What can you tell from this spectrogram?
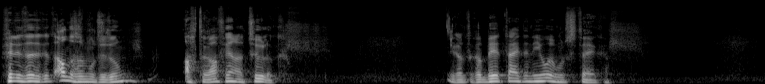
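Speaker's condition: Parkinson's disease; progressive incurable Parkinson's disease

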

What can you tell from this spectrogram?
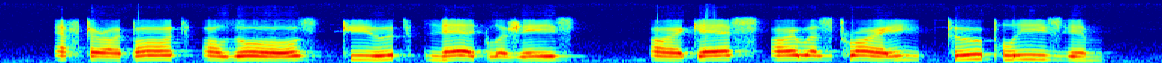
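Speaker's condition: Cerebral palsy, speech-generating device; brain control of speech and movement affected, wheelchair user, caregivers help feeding and dressing, arms flail; reflective dot on glasses controls tracker, head-typed, pauses edited out; speaks through device, very slow typing, head kept still, own real voice heard briefly

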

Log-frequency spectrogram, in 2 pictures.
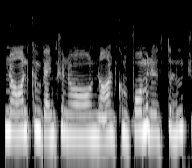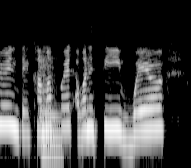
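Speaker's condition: Deafness, 99% hearing loss, severe

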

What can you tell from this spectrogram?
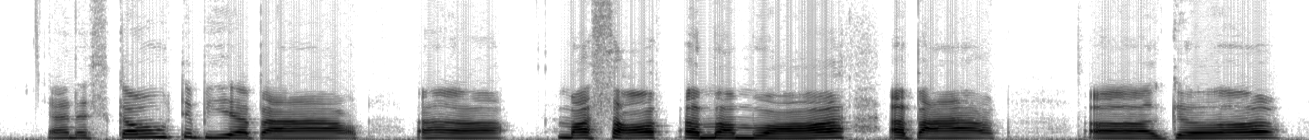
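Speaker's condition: Profound deafness; hears music

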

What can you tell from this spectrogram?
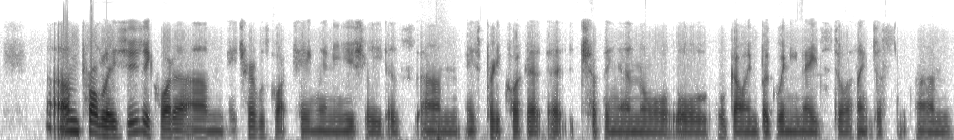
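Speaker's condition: No condition

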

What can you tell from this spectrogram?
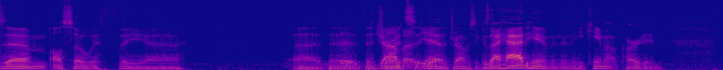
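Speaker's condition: No condition

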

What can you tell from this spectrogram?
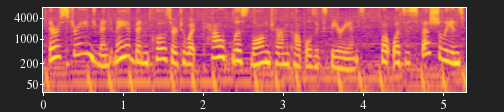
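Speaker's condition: No condition

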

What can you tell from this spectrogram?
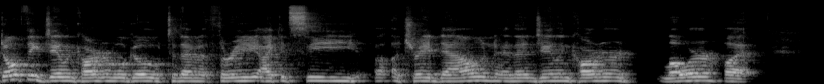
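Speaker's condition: No condition

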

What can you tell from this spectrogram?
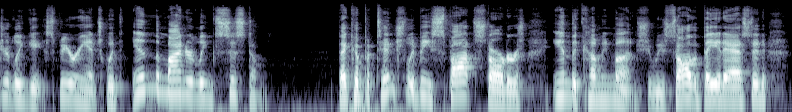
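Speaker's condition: No condition

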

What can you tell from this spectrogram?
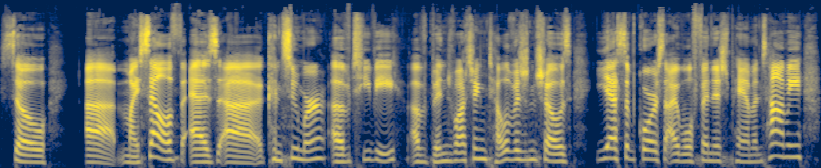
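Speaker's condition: No condition

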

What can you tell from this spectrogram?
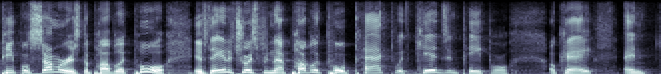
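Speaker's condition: No condition

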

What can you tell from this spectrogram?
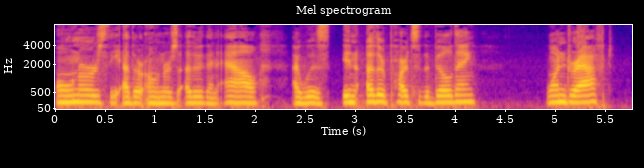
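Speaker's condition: No condition

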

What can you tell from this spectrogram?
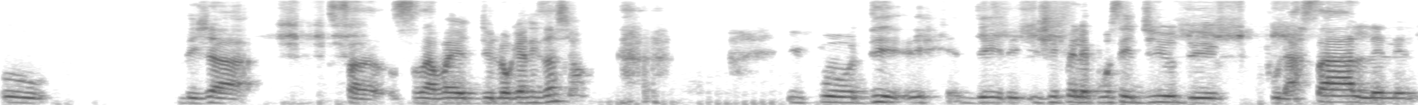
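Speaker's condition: Stuttering; father also stuttered, realized own stutter gradually over time, remarks about elocution from others; whole-word repetitions, comme, stuttered moments left uncut in videos; repeated sounds, repeated words

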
